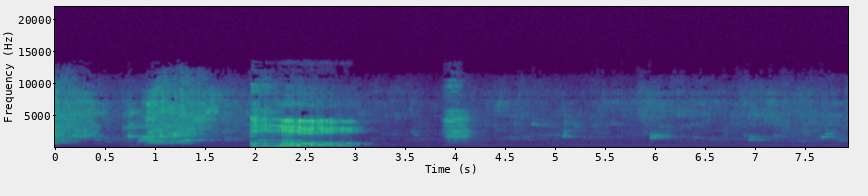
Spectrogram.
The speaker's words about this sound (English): Why do I hear water? I'm in onsen.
